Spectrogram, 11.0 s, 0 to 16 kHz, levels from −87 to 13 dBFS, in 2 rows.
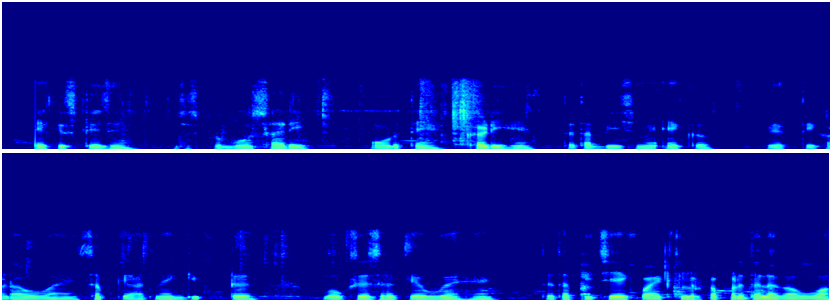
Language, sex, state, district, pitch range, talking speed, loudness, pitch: Hindi, male, Uttar Pradesh, Etah, 95-110 Hz, 200 wpm, -43 LUFS, 105 Hz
